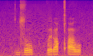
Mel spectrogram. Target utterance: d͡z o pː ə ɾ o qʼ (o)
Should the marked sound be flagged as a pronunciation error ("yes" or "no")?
no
